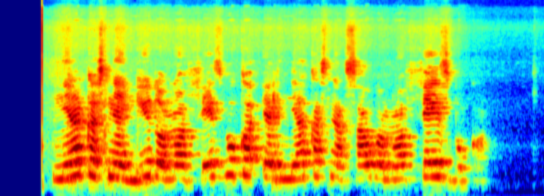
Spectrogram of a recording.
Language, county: Lithuanian, Panevėžys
